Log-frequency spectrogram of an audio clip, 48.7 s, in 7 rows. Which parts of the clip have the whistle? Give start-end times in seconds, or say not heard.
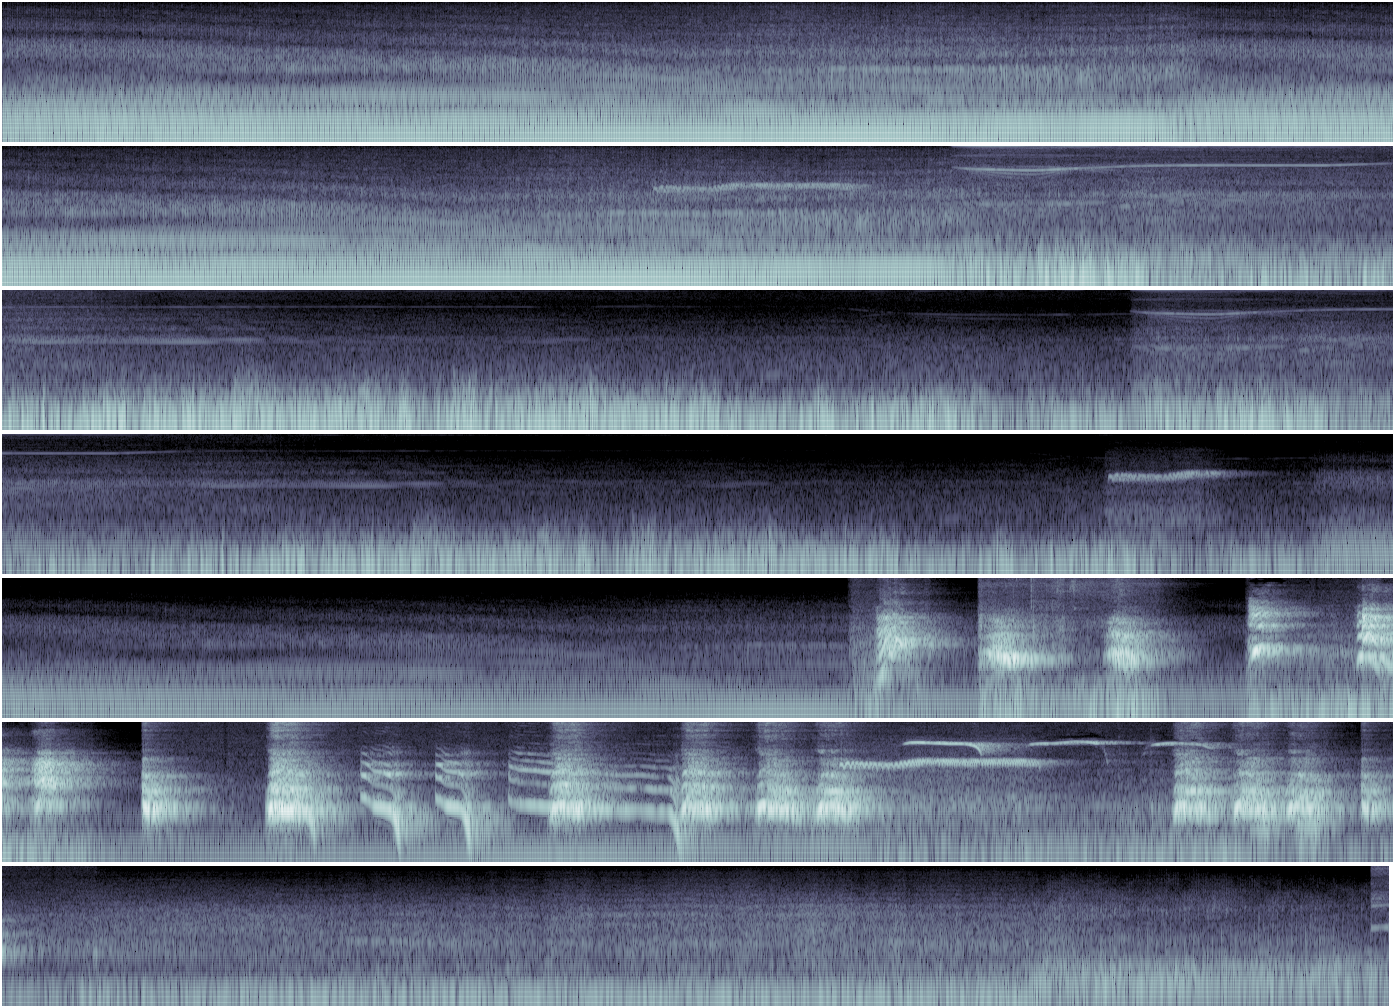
10.2-11.8, 26.4-27.0, 39.0-40.0.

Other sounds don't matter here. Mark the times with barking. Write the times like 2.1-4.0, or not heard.
32.1-41.8.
